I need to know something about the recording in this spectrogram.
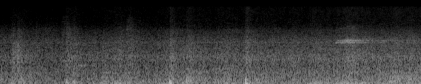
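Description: Footsteps march across a hard floor.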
